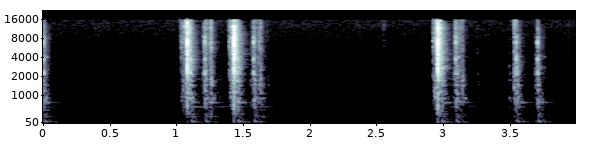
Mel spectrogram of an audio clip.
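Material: Metal.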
